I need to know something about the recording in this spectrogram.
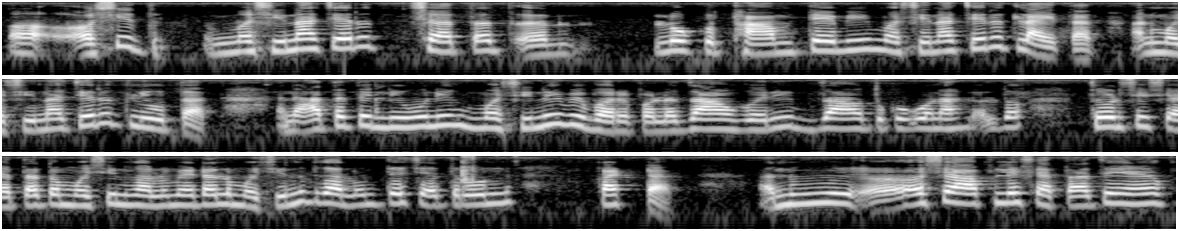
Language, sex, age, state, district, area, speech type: Goan Konkani, female, 45-60, Goa, Murmgao, rural, spontaneous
